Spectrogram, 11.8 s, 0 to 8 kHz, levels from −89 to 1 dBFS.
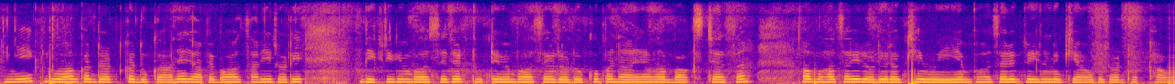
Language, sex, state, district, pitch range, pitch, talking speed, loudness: Hindi, female, Haryana, Jhajjar, 235-250 Hz, 240 Hz, 185 wpm, -17 LUFS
